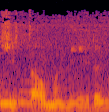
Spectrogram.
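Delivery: soft, slow, left hanging on a rise; feed it slowly and softly for repeating; quiet prompting. Shown as a demonstration. Dictating the verse for a child to repeat, quiet prompting.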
